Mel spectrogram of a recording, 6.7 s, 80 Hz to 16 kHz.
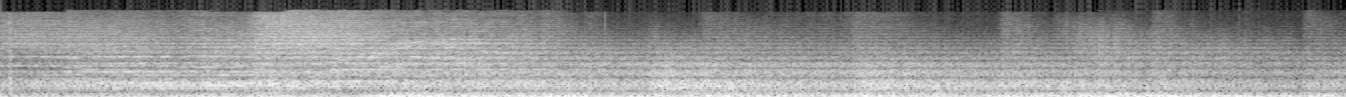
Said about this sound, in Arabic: هذا المشهد صورته كاميرا الإعلام الحربي في المقاومة، وقد تكرر عرضه في مناسبات عديدة. تظهر في المشهد عملية إطلاق غزيرة لصواريخ تبدو أنها من عيار 220 ميليمتر. بعد إطلاق كل صواريخه يغادر الرامي المكان.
